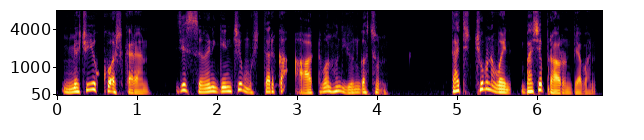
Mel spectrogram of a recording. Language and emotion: Kashmiri, happy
